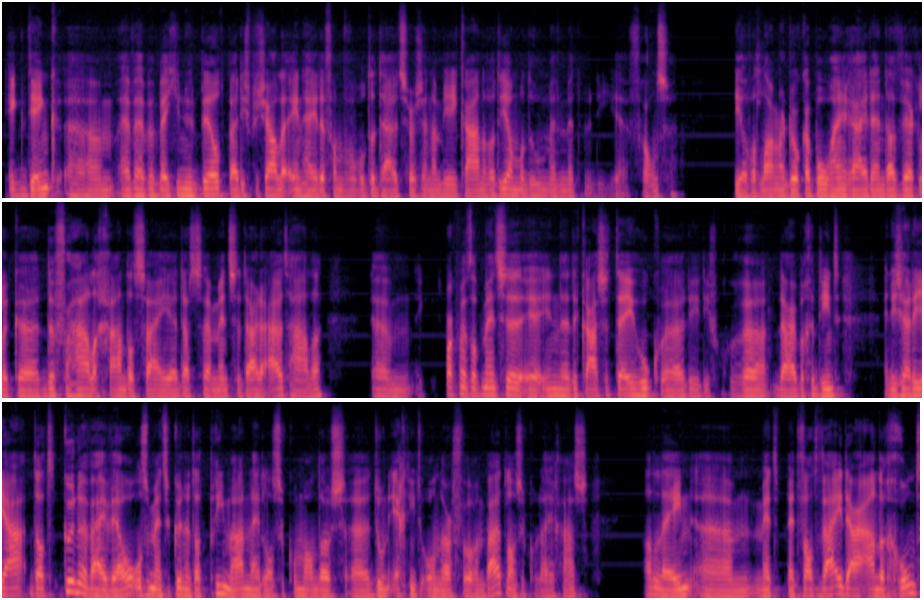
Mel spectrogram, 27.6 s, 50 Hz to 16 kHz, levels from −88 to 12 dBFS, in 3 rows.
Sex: male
